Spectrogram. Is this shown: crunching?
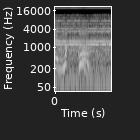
no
